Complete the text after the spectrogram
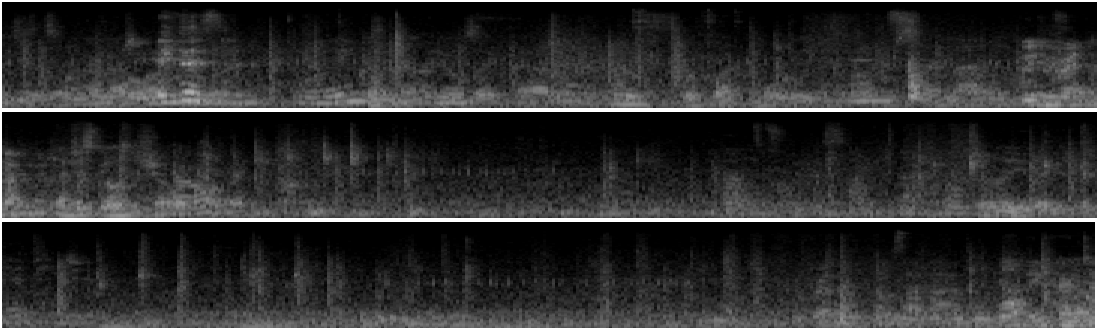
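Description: Young men and women talk with one another nearby in a small room.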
